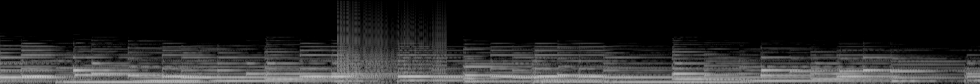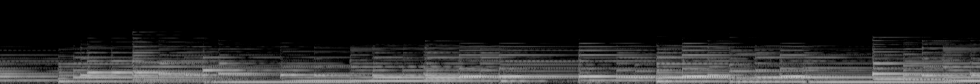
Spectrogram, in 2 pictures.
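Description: Buffer tearing from 3.37 to 4.47 s: writer and hardware reader have slipped, splicing about a tenth of each period from roughly ten milliseconds earlier, giving a rattling 188 Hz buzz that fits a 256-sample buffer.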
